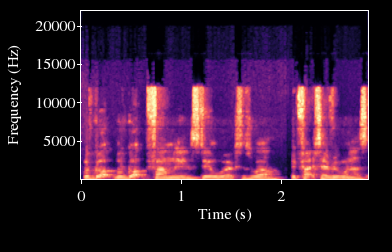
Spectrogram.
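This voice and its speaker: This man's voice sits at a fairly high pitch. It has a dark, mellow tone and sounds somewhat breathy. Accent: Yorkshire. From Sheffield, northern England. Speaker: portrait photographer. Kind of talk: interview conversation.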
